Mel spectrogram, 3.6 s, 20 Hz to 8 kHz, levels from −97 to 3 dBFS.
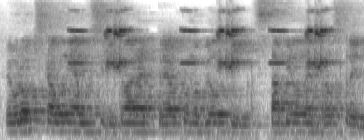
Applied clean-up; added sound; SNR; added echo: none; Squeak; -4 dB; reverberation time 0.7 s.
